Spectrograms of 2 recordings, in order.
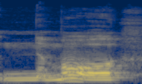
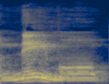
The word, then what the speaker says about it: Namor: gliding feather serpent God called Namor or name or both pronunciations are correct apparently it was played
